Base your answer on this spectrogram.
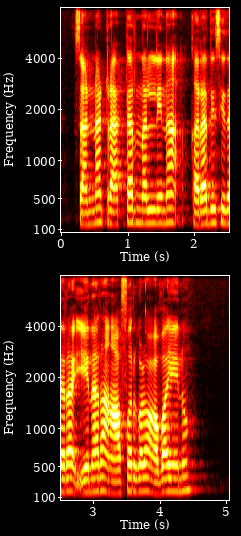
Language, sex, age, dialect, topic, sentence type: Kannada, male, 18-24, Northeastern, agriculture, question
